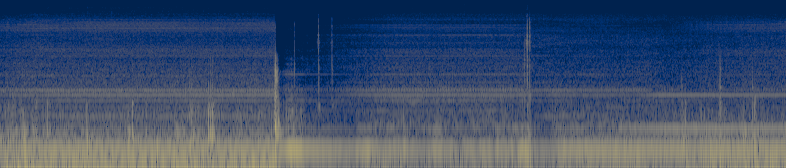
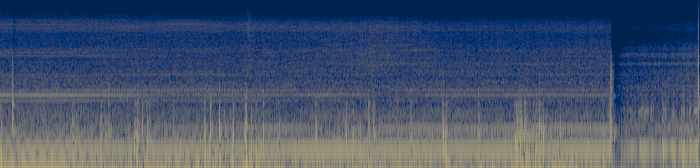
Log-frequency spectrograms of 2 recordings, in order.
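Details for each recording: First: Taco circulator pump in a heated driveway snowmelt system, tested before startup: constant low hum under water-flow noise, changing pitch when pushed on; owner suspects vibration through copper piping, not air, possibly normal. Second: Snowmelt heating system with Taco pumps, tested before startup. Constant low hum under irregular soft swishes and gurgles; the owner judges this normal water flow through the heaters.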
